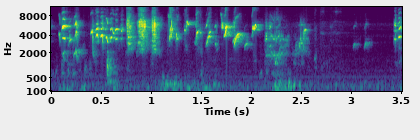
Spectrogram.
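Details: Grey-crowned goldfinch singing in quick bursts of high, tinkling chirps and twittered trills, broken by short pauses, then a brief fresh burst at the end.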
